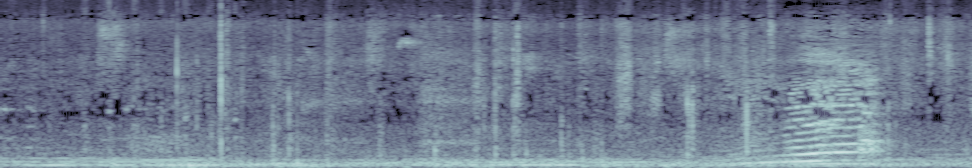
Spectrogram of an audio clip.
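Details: Cattle moo from a herd of twelve Holstein Friesian and Jersey heifers: a single drawn-out, rising moo near the end, over a steady rumbling background with scattered clicks and knocks.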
